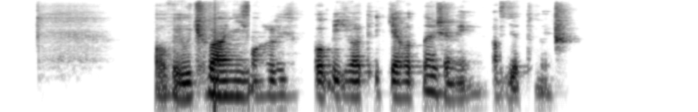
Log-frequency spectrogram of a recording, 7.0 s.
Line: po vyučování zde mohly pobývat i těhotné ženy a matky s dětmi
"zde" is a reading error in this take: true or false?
true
